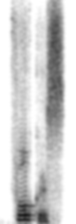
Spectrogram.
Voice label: "focus", Indian

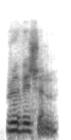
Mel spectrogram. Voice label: "revision", Indian

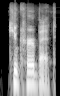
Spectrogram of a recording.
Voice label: "cucurbit", American

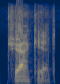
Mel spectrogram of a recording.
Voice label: "jacket", American

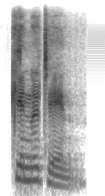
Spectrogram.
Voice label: "kinetin", Indian

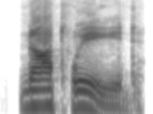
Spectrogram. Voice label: "knotweed", American

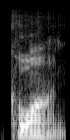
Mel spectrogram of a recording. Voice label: "koan", American

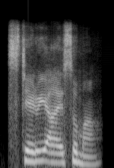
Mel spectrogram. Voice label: "stereoisomer", Indian

